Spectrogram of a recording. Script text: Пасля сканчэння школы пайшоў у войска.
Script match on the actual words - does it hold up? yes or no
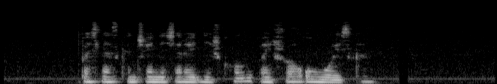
no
